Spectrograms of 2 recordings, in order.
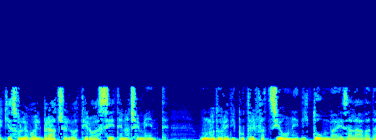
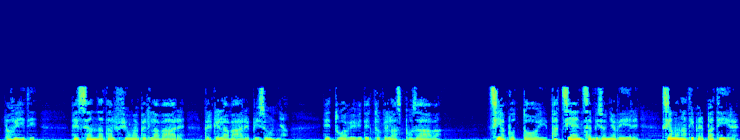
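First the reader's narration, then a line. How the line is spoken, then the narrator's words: Voiceless, hoarse. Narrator (Italian): gli disse con voce afona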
